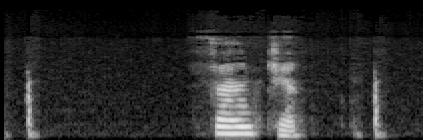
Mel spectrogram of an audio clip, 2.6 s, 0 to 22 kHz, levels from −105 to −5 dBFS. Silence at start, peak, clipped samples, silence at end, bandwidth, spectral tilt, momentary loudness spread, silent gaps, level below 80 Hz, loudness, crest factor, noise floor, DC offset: 0.15 s; -6 dBFS; under 0.1%; 0.25 s; 7.8 kHz; -6.5 dB/octave; 18 LU; none; -72 dBFS; -21 LUFS; 20 dB; -75 dBFS; under 0.1%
